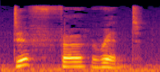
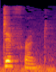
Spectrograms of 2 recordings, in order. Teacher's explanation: most Americans say this word with two vowel sounds e and up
